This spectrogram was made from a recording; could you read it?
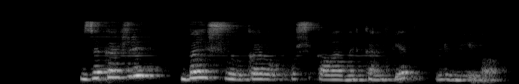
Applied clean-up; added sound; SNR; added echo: neural mask model DeepFilterNet 3.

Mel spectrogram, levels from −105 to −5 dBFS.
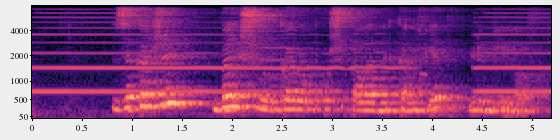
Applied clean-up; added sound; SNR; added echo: none; Wind instrument, woodwind instrument; 15 dB; reverberation time 1.0 s.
